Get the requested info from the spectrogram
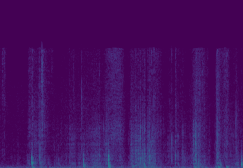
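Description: Paper flat rate mailing envelope crinkling and rustling as it is folded over and pressed shut by hand, with scattered small clicks and taps.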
